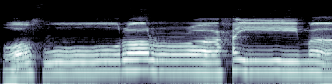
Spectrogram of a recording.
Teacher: Asalnya ghafuran. Tapi bila tanwin bertemu ra, hukumnya idgham bila gunnah, masuk tanpa dengung. Ghafurar rahima.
